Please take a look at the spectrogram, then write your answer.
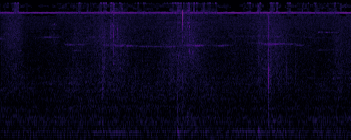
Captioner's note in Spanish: none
